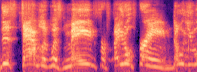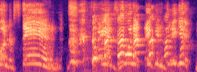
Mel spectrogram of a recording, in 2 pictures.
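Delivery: gravelly high wrestler voice. Ranting about a game tablet, Macho Man voice. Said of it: "I'll say it with my Macho Man hat".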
